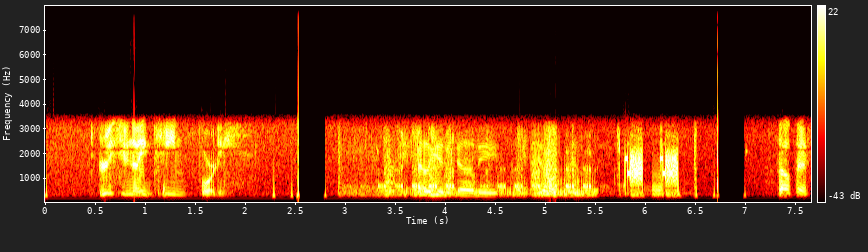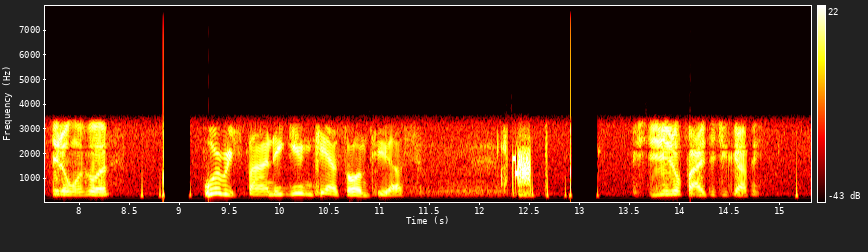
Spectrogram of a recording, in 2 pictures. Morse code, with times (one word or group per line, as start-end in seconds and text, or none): none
